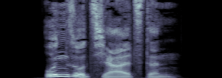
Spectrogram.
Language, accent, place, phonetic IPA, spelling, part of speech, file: German, Germany, Berlin, [ˈʊnzoˌt͡si̯aːlstn̩], unsozialsten, adjective, De-unsozialsten.ogg
- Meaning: 1. superlative degree of unsozial 2. inflection of unsozial: strong genitive masculine/neuter singular superlative degree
